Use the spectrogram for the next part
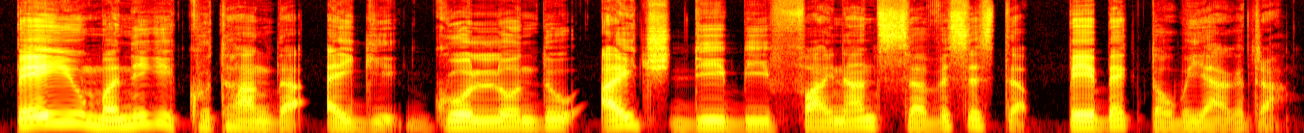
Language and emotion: Manipuri, neutral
